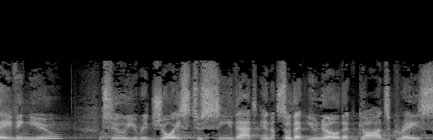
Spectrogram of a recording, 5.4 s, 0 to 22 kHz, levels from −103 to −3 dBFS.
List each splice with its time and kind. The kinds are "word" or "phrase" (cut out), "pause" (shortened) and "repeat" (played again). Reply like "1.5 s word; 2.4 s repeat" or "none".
1.3 s word; 3.4 s word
